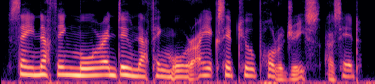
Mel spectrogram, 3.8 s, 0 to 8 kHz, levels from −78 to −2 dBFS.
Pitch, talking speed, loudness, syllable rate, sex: 195 Hz, 210 wpm, -17 LUFS, 5.4 syllables/s, female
